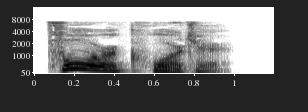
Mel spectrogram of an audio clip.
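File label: "forequarter", British English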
